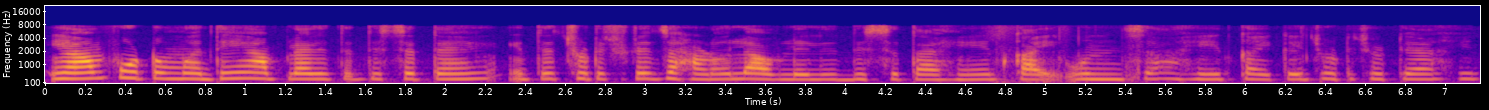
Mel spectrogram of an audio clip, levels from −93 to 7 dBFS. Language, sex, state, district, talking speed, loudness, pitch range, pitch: Marathi, female, Maharashtra, Aurangabad, 185 wpm, -22 LUFS, 265-285 Hz, 275 Hz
